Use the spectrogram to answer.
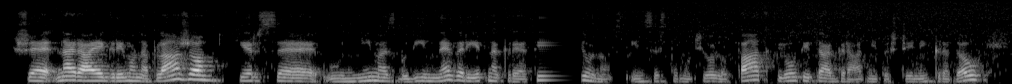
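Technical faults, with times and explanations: Throughout: overdone noise removal. The noise suppressor is set too aggressively, pushing individual frequency bands down or off whenever they sit near its noise estimate. The background drops and breaks up into twinkling specks, and quieter parts of the speech are stripped along with it.
5.39–5.84 s: call audio freeze. The last sound carries on and fades, then falls silent for about 120 ms before the speech resumes from where it stopped. Nothing is lost, but everything after arrives about 0.42 s later. The likely cause is delayed packets emptying the jitter buffer.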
